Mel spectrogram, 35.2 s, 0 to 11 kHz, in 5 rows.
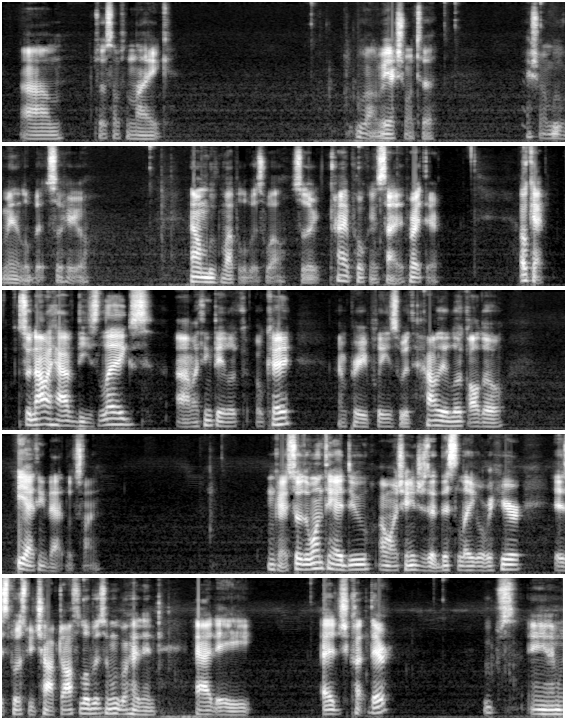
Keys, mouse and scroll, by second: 1.1-3.8 drag, 4.2 ctrl+z, 5.6-6.7 drag, 7.6-8.9 drag, 9.0 w, 9.6 click, 11.8-13.6 alt+drag, 13.9 alt+middle click, 14.2 alt+drag, 15.0-19.4 alt+drag, 19.5 v, 23.8-24.7 alt+drag, 25.0 alt+middle drag, 28.0 click, 28.3 click, 29.0 click, 30.0 alt+c, 30.9-32.0 drag, 32.6 4, 33.1 3, 33.5 click, 34.4 ctrl+z.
